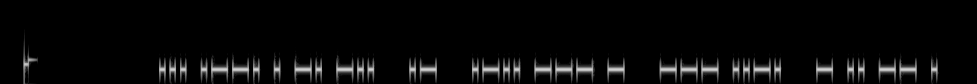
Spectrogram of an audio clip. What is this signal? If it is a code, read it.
Morse code, heard as a keyed tone, about 24 wpm, 700 Hz. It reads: SPEND A LOT OF TIME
